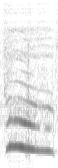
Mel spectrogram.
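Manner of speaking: sharp high gasp of delight; real gasp of joy. Real, not acted. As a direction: gasp at something adorable. Unboxing tiny books, overjoyed.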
